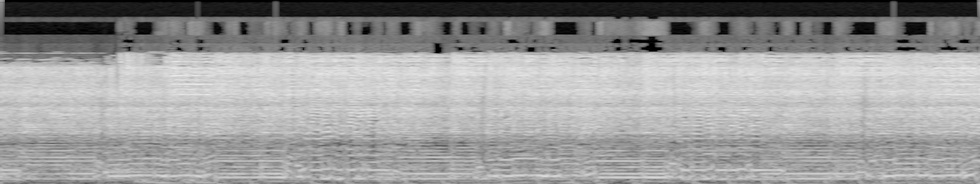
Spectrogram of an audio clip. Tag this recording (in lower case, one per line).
strum
plucked string instrument
electric guitar
guitar
musical instrument
music
acoustic guitar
